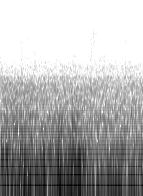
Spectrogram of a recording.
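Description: Steady road and engine noise heard from inside a moving car: a continuous low rumble with tyre hiss.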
